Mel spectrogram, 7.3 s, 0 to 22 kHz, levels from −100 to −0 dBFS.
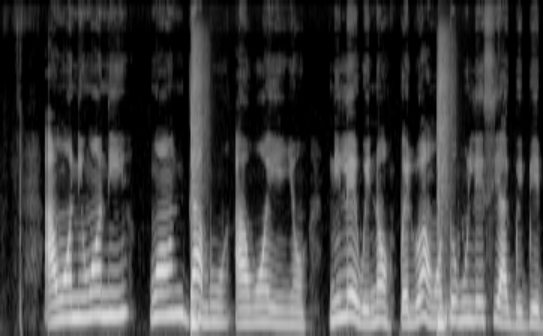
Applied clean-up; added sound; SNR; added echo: none; Snare drum; 5 dB; none.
